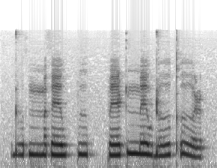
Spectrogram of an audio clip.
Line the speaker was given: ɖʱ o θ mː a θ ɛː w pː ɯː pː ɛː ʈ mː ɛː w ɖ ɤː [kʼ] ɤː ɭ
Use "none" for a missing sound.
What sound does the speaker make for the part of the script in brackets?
kʼ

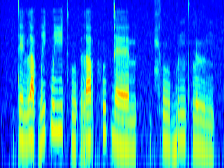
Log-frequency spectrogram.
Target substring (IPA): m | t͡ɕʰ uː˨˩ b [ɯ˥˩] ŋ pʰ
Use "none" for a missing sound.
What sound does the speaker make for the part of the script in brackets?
ɯ˧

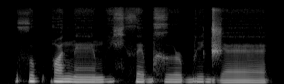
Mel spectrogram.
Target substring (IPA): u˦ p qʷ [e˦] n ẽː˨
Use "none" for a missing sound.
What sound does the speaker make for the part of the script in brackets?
e˦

